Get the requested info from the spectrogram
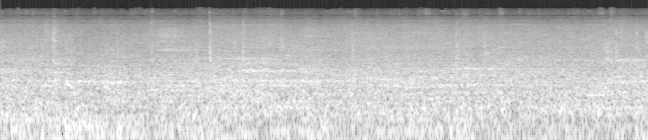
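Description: Busy city street ambience: a steady low rumble of traffic and crowd, with passersby's voices faintly mixed in.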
